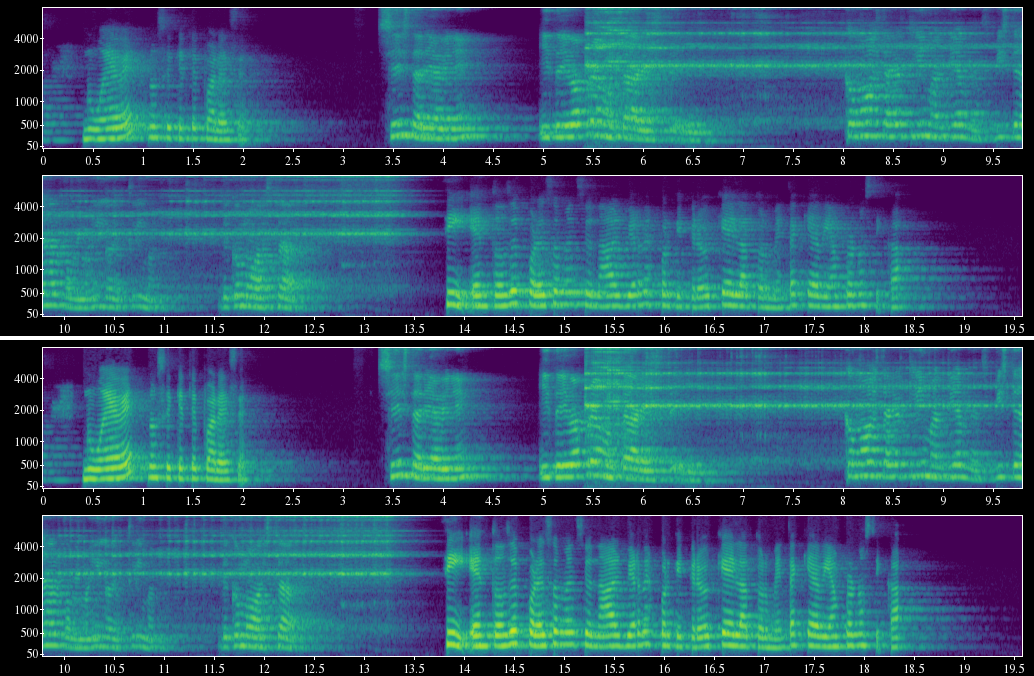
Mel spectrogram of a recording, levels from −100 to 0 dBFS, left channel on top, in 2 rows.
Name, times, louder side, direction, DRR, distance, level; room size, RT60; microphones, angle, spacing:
voice 1, 0.4-2.1 13.8-18.4, right 4 dB, 50° right, 11 dB, 0.3 m, -20 dB
voice 2, 3.4-4.3 5.0-6.7 8.0-10.9 11.5-12.3, right 2 dB, 30° right, 3 dB, 0.7 m, -25 dB
Coin (dropping), 5.4-13.3, right 4 dB, 80° right, 1.1 m, -30 dB
12.0 x 5.3 x 3.1 m, 1.3 s
head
